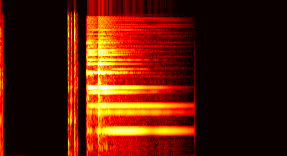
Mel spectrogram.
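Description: A mouse click, then a quick double click about a second in, followed by a single bell-like ding that rings out and fades over about a second and a half. This is the stock subscribe-button and notification-bell sound effect.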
